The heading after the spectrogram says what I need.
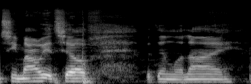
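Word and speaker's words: Lānaʻi: You can't really see them from here, but you can see Maui itself, but then Lanai, which the Hawaiians pronounce Lanaui, and then Kaho'olawe is a big one you can see.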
